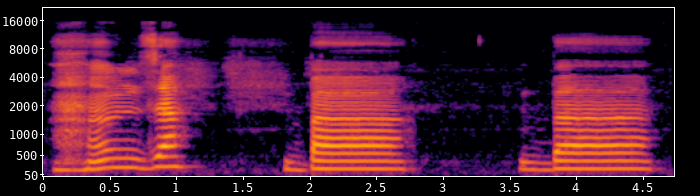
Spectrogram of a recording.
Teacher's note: हमज़ा हलक के निचले वाले हिस्से से। · दोनों होंठों के तर हिस्से से अदा होता है। जब हमारे जो दोनों होंठ हैं इसके तर हिस्से एक दूसरे के साथ, गीले हिस्से एक दूसरे के साथ टच होते हैं तो वहाँ से बा की आवाज़ निकलेगी।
